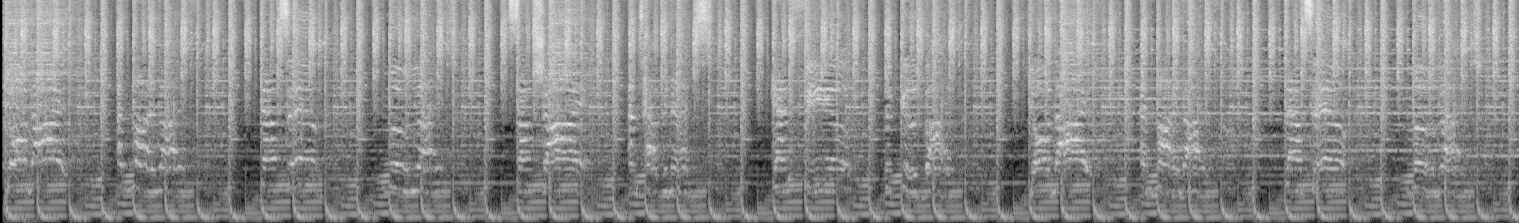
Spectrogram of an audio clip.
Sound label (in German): Gesang Song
